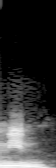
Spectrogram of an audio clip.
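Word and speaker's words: 您: Ini bacanya nin. Saya ubah jadi ya. Ini bacanya nin, N-I-N ya. Untuk tonsnya ini tonsnya nada kedua ya, tonsnya nada kedua.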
